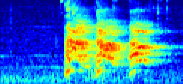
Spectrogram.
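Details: Pomeranian playing with her owner and a hair clip indoors gives three quick, high, sharp barks in succession, each loud and rough, with quiet room noise before.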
